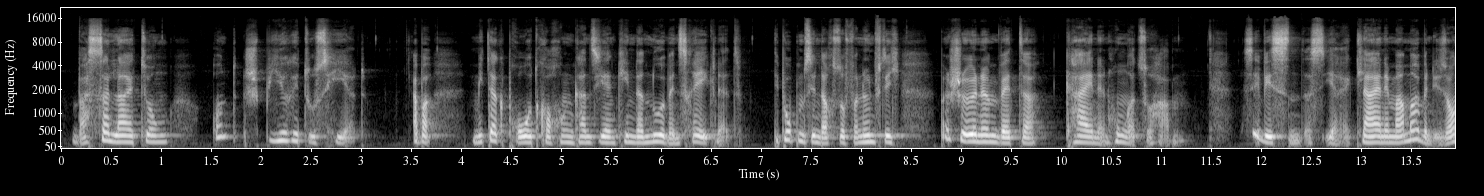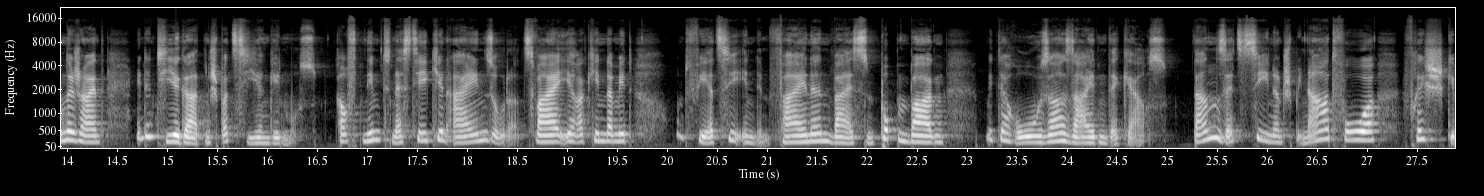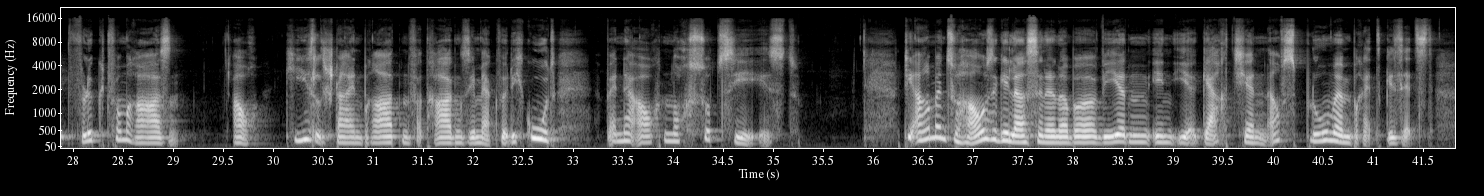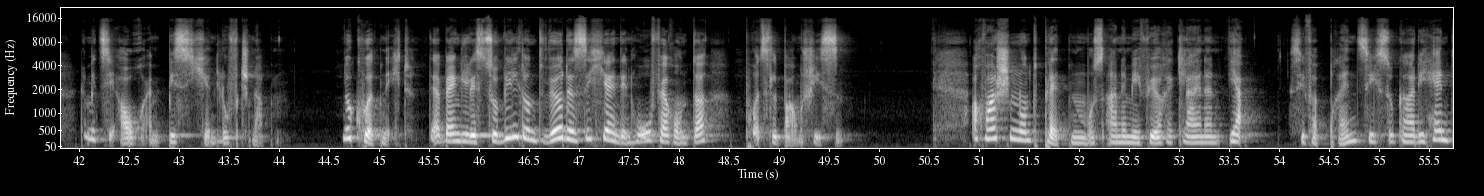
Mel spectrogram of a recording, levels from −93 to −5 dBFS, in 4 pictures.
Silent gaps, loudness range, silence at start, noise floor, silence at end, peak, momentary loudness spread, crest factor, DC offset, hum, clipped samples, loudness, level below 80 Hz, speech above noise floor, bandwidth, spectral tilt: none; 6 LU; 0.1 s; -71 dBFS; 0 s; 0 dBFS; 12 LU; 20 dB; under 0.1%; none; under 0.1%; -20 LUFS; -60 dBFS; 51 dB; 16.5 kHz; -4 dB/octave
